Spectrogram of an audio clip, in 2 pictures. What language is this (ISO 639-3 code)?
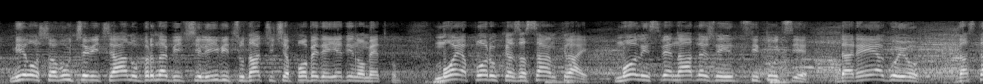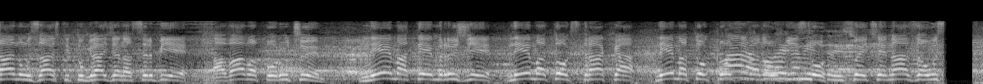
srp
